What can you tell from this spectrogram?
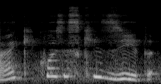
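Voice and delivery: mock a dismissive adult; scornful remark. Teacher mimicking what never to say to a child. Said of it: "Jamais você fala".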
